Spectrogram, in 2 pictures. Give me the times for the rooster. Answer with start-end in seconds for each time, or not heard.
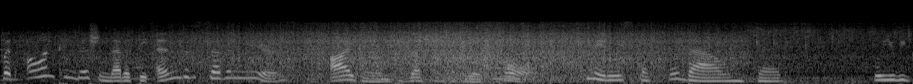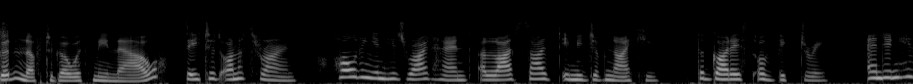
not heard.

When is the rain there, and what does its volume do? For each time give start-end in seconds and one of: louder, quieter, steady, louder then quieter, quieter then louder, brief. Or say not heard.
0.0-9.2 louder then quieter.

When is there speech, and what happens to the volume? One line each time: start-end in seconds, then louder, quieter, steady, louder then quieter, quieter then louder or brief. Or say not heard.
0.0-7.9 steady
8.7-18.2 steady.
